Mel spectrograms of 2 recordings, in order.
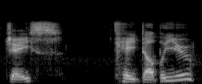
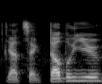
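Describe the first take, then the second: First: The name is split into Jace and a letter K. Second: The name Jacek is said as one word. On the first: The speaker calls it wrong. "I always thought it was Jace K W" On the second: The speaker calls it right. "the way you pronounce his name is Jacek"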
